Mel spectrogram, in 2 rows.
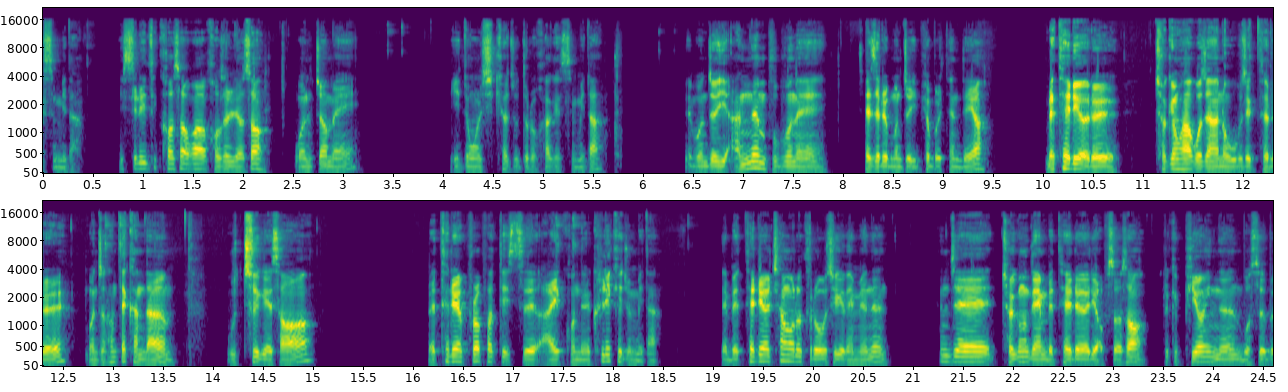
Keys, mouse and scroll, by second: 2.4 shift+s, 5.4 click, 5.9 middle click, 6.1 click, 6.3-12.9 middle drag, 12.9 click, 13.0-17.4 middle drag, 17.4 click, 17.5-18.7 middle drag, 20.9-24.6 middle drag.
